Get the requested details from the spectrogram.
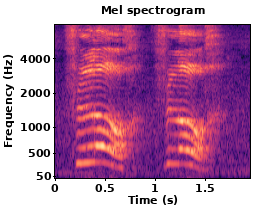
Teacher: sai som dos dois do f do l isso é um encontro consonantal porque eu pronuncio as duas as duas letrinhas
